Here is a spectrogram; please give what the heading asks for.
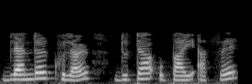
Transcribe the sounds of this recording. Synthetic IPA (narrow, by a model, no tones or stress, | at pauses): blɛndɔɹkʰulaɹ | dutaʔupaja̰sɛ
